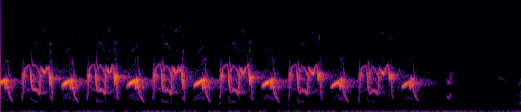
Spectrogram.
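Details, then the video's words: Sooty-headed bulbul, described as a 'cengkram over fighter' singer and recorded during bird luring for hobby, gives a rapid run of bright chirpy notes, about four each second, for two seconds before fading out, with a faint low rumble beneath. "Burung Kutilang Cengkram over fighter"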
